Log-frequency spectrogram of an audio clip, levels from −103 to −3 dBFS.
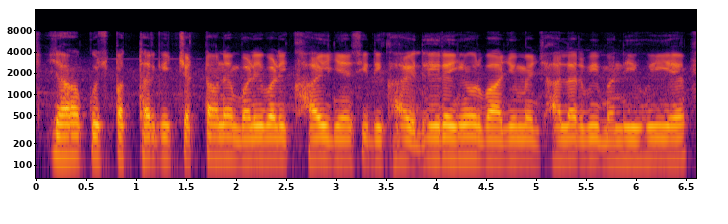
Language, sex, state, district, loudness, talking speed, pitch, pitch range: Hindi, male, Bihar, East Champaran, -25 LUFS, 190 wpm, 120 Hz, 115-125 Hz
